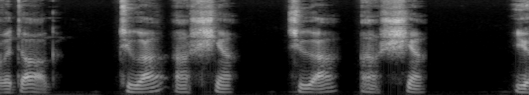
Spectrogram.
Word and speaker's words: chien: Un chien. A cat. Un chat. Again, notice I'm not pronouncing the consonants at the end of the words here.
